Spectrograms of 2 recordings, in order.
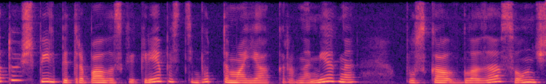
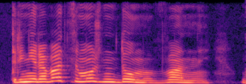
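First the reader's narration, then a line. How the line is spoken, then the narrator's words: Loud. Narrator (Russian): громко говорил Ваня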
